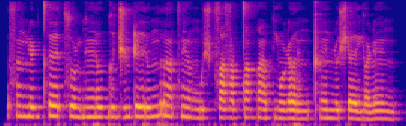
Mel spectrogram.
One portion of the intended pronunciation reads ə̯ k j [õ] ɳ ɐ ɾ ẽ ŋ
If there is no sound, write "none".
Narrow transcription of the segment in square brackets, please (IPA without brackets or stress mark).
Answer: õ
